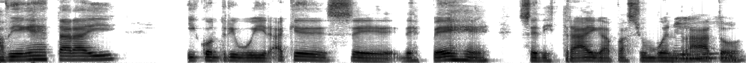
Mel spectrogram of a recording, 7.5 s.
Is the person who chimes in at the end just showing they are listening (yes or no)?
yes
